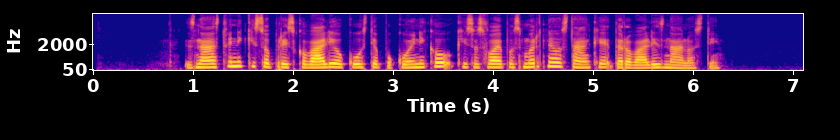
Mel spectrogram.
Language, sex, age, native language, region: Slovenian, female, 30-49, Slovenian, Central Slovenia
